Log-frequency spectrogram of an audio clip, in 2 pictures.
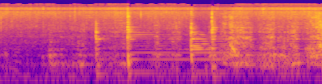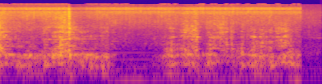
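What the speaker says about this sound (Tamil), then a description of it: "இஞ்சி பூண்டு மல்லிப்பூ நல்லா வதங்கி வந்துருச்சு" Ginger, garlic and coriander sautéing in a pan while a veg jackfruit biryani is cooked in a village outdoor kitchen: a steady close sizzle with repeated scraping stirs of a spoon against the pan.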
